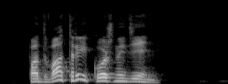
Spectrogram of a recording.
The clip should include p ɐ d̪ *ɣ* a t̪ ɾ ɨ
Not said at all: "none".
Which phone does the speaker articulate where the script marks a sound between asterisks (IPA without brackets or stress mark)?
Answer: v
